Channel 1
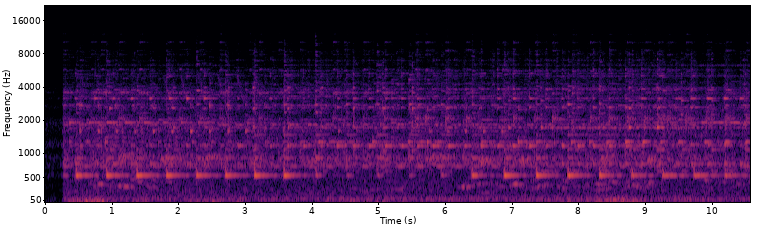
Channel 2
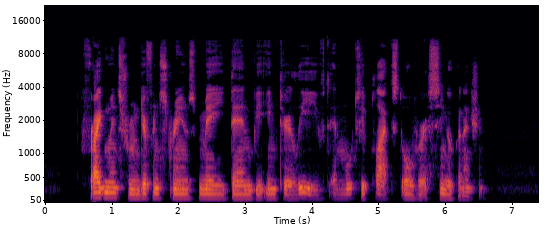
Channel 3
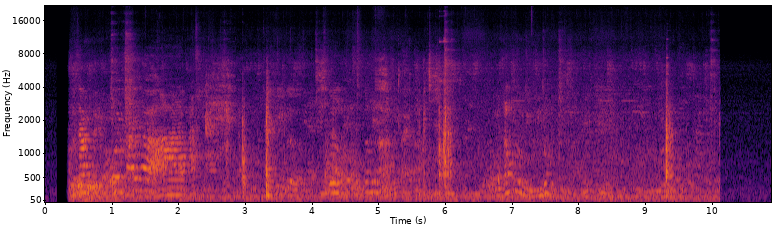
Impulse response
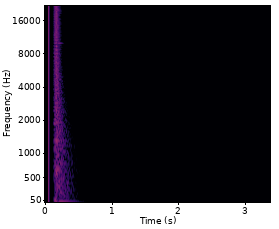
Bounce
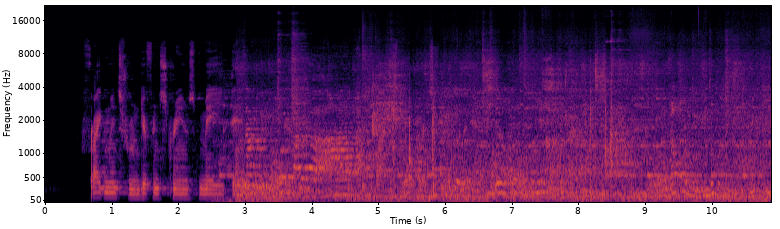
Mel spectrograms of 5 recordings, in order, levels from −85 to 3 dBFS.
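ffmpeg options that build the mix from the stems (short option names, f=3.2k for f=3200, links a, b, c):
-filter_complex "[0:a]adelay=2150,volume=-4dB,asplit=2[a][b];[b]volume=-6dB[c];[1:a]volume=-7.5dB,asplit=3[d][e][f];[e]volume=-17.5dB[g];[2:a]adelay=2500,volume=-4dB,asplit=2[h][i];[i]volume=-3dB[j];[f]apad=whole_len=561739[k];[a][k]sidechaincompress=threshold=-44dB:ratio=8:attack=16:release=468[l];[3:a]atrim=start_sample=2205[m];[c][g][j]amix=inputs=3:normalize=0[n];[n][m]afir=irnorm=-1:irlink=0[o];[l][d][h][o]amix=inputs=4:normalize=0,acompressor=threshold=-31dB:ratio=6"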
